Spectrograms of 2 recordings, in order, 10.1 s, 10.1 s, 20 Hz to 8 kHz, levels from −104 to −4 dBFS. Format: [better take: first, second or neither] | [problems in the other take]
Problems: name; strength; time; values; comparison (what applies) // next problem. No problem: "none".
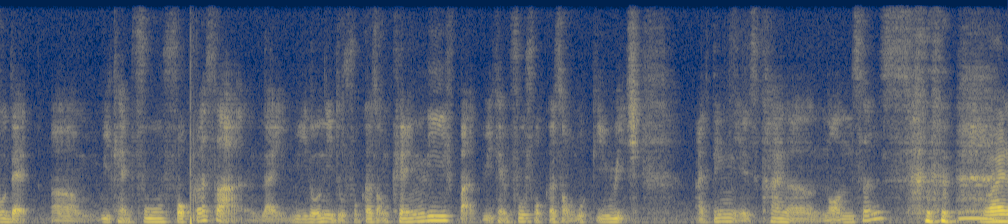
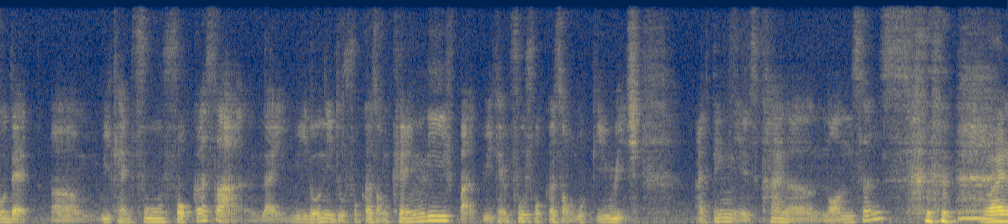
second | background sound (Fireworks); 18 dB below the speech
